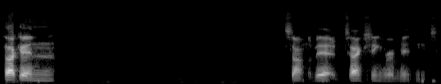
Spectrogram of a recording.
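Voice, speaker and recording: Male co-host, low and forceful, crude humor, dry mic. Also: unhurried, no room sound. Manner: crude, joking, profane. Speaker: podcast co-host. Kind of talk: casual livestream chat.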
